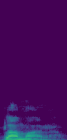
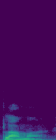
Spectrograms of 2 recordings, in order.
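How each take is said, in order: First: It is said in an American accent. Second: It is said in a British accent. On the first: "U S A people pronounce it like plumber" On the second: "U K people pronounce it like plumber"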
